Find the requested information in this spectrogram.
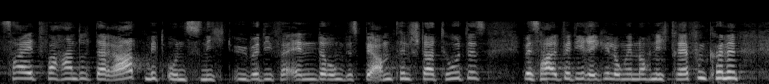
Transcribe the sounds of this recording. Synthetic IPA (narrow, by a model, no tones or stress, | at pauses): t͡saɪtfɛɐɦandl̩t̚d̥eːɐʁaːtmɪtʊnsnɪçtʔyːbɐdiːfɛɐʔɛndəʁ̞ʊŋdɛsb̥əʔa̰mtʰənʃtatʰuːtəs | vɛshalpviːɐdiːʁ̞eːɡəlʊŋənːɔχnɪçtʁ̥ɛfn̩kʰœnən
